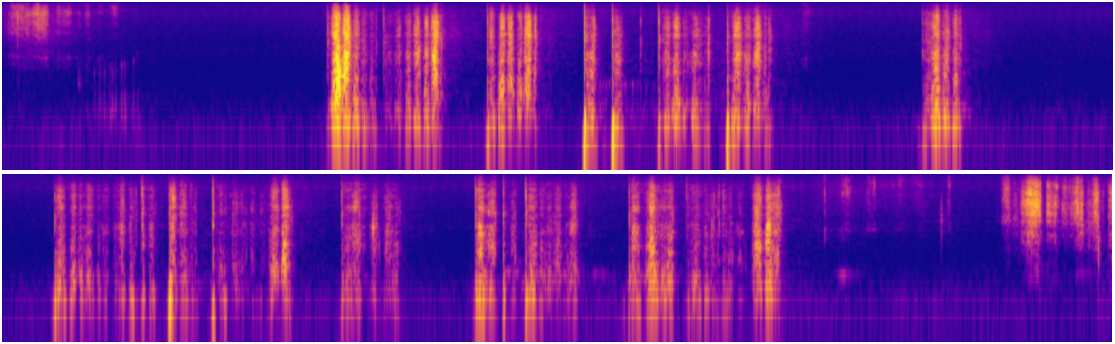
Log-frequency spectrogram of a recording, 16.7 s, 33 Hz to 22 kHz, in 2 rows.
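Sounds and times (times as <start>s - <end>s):
pen writing on a pad: 2.5s - 5.8s, 6.9s - 7.3s, 8.7s - 14.2s
pen scribbling on a pad: 5.0s - 5.8s, 8.8s - 14.2s.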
